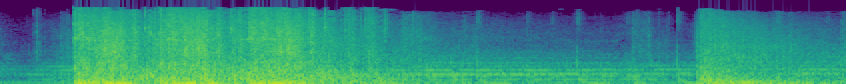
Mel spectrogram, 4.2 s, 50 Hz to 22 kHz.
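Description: A grenade explosion in the video game Halo 4: a loud, close boom with a rumbling tail that fades over a couple of seconds, then a second heavy blast near the end.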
